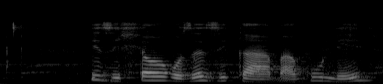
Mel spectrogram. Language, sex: Zulu, female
